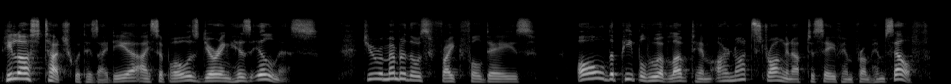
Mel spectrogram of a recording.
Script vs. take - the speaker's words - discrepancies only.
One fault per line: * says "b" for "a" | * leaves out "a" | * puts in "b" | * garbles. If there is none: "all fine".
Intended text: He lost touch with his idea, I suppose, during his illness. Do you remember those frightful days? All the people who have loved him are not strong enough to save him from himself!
all fine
